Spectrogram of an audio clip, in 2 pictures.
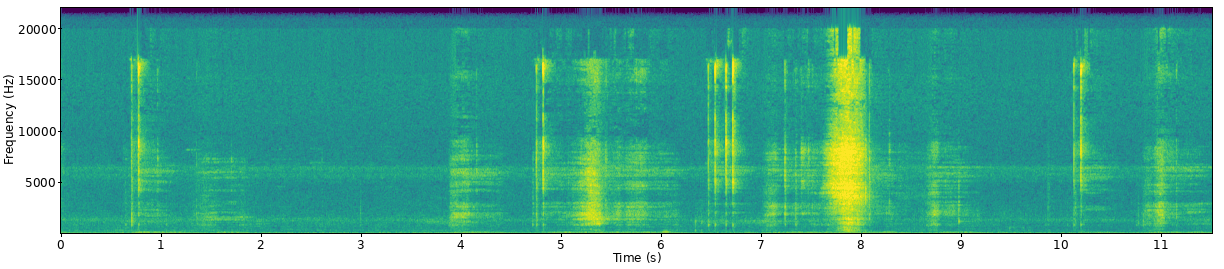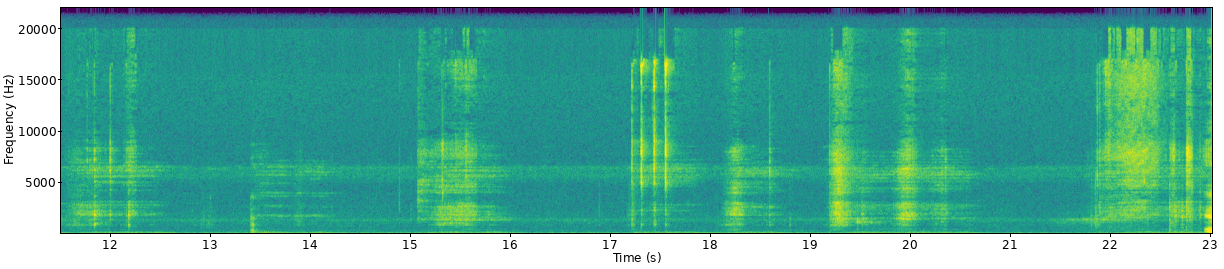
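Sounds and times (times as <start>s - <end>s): mouse and keyboard clicks: 17.2s - 17.7s.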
